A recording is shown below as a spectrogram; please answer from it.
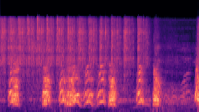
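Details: Aggressive Saint Bernard and Caucasian dogs barking: short, harsh, harmonic barks in quick irregular bursts, about a dozen in four seconds, the last ones spaced wider apart.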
